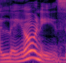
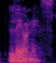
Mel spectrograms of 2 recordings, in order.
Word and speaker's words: Leones: Jose Ramirez, super excited to say, started last week with my Leones. – Nice. – And he, Leones, I said that wrong the first time. All right, Leones. That's much better.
